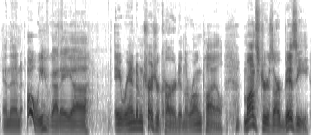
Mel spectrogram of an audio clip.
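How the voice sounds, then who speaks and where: This man hosts a video in a relaxed style, reading card text with informal side comments. His allergy-affected voice is on the low side, sniffly, expressive, and unhurried, and he clears his throat a few times.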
